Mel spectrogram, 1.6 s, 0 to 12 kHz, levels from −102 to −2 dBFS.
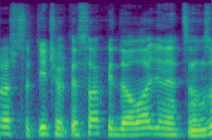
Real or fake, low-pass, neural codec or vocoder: fake; 10.8 kHz; codec, 44.1 kHz, 7.8 kbps, Pupu-Codec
